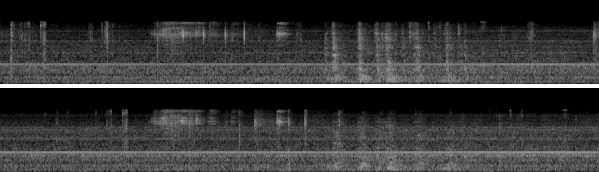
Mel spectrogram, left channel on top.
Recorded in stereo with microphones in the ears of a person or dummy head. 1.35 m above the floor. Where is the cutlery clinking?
10° right (ahead or behind), 1.7 m.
